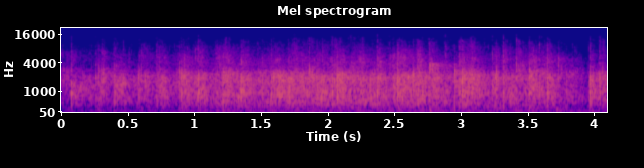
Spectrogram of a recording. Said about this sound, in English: Why don't we give God a clap for that?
